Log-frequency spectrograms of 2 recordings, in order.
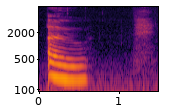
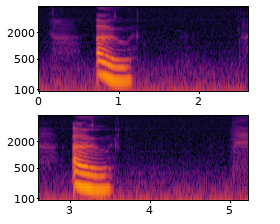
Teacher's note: This is a diphthong, a double vowel sound. The shape the mouth makes changes from the beginning of the sound to the end. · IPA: /əʊ/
